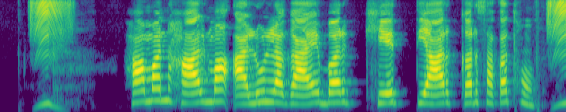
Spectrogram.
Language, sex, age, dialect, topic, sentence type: Chhattisgarhi, female, 18-24, Eastern, agriculture, question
